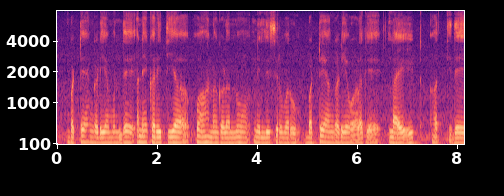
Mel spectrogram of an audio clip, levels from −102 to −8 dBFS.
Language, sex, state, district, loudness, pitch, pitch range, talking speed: Kannada, male, Karnataka, Bijapur, -22 LUFS, 120 Hz, 115-125 Hz, 110 wpm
